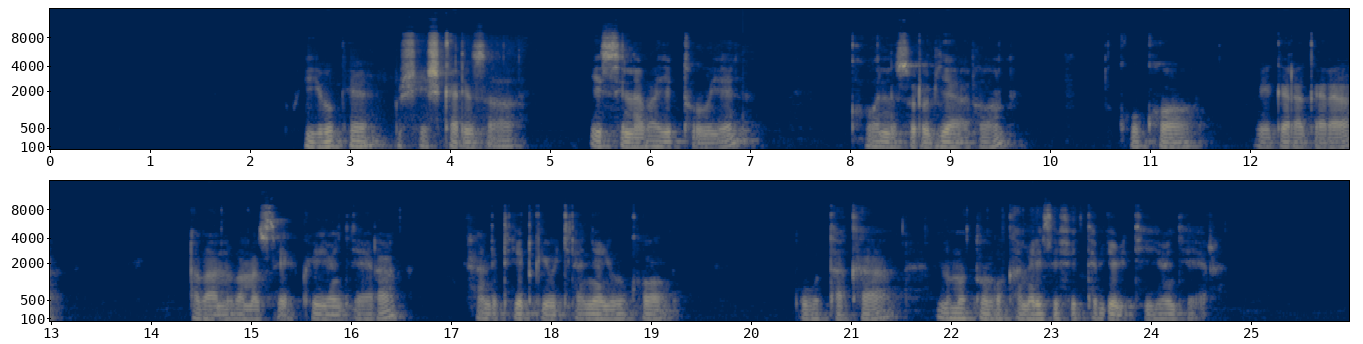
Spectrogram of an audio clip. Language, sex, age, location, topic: Kinyarwanda, male, 25-35, Huye, health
